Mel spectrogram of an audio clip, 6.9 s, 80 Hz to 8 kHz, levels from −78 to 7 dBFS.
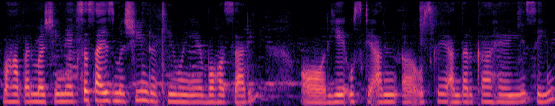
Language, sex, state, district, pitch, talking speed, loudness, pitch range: Hindi, female, Bihar, Patna, 205 Hz, 180 wpm, -20 LUFS, 195-225 Hz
